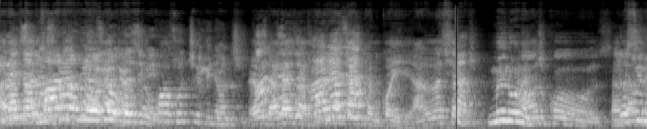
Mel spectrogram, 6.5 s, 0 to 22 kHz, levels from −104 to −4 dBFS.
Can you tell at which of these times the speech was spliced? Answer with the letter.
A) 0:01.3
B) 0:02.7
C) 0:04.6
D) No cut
C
